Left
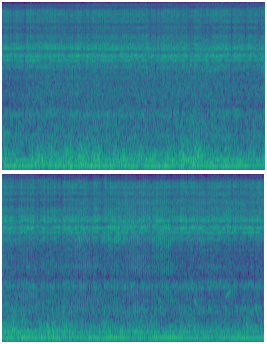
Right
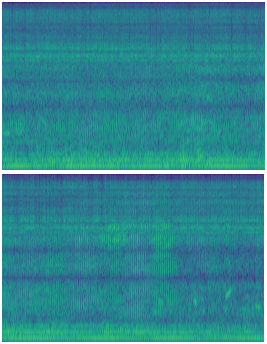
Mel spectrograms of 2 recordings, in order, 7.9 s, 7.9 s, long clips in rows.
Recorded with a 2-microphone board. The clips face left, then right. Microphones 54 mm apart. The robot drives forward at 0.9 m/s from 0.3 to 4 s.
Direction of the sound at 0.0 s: 55° right (ahead or behind).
